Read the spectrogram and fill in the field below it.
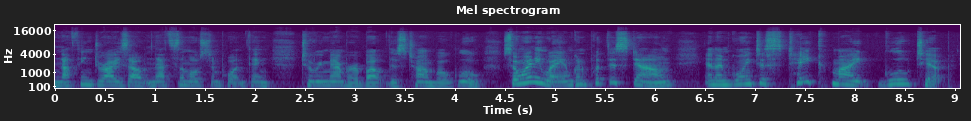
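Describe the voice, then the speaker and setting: On her live stream, this medium-pitched, middle-aged New Englander shows how to make cards, gushing and chatting as she welcomes viewers by name.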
